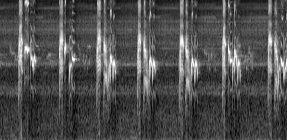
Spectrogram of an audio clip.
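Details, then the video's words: Female sooty-headed bulbul calling its male, meant for luring and training; seven chattering bursts spaced under a second apart, each a hurried cluster of bright notes trailing lower, otherwise quiet. "Suara Burung Kutilang Betina Memanggil Jantan"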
